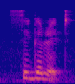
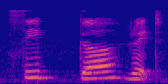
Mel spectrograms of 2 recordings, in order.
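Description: First: Said in the usual way. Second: "Cigarette" said slowly, each syllable spelled out; a slow, careful "Cigarette" for pupils to write down; slow dictation. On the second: Shown as a demonstration. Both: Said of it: "It has three sounds and three syllables".

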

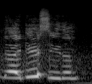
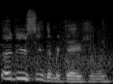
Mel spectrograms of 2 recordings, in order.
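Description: First: High, loud confession; high-strung admission. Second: Said in the usual way. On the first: Pretend. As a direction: admit it loudly in a raised pitch. Nervously admits seeing shadow people.

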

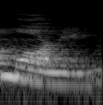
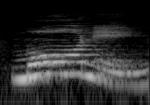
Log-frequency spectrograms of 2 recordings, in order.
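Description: First: "morning" with the r pronounced; lower-pitched wrong "morning", r heard before n; wrong sounded R. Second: "morning" as "mo-ning", no r; correct silent R. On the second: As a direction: model "morning" with a long vowel, r left out. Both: Shown as a demonstration. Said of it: "no morning".

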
